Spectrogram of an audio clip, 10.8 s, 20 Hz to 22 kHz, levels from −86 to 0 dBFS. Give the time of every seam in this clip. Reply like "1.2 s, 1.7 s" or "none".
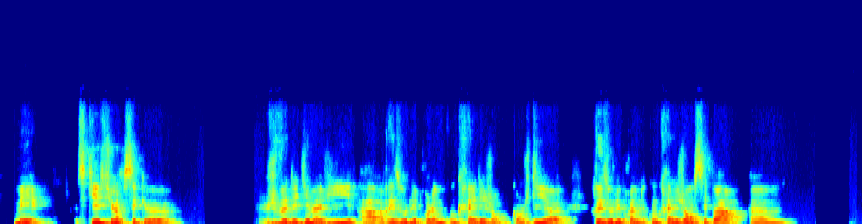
none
